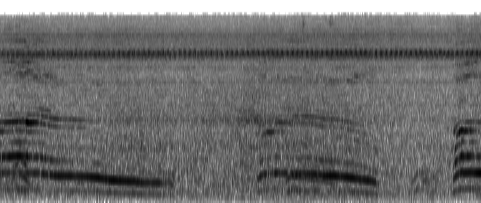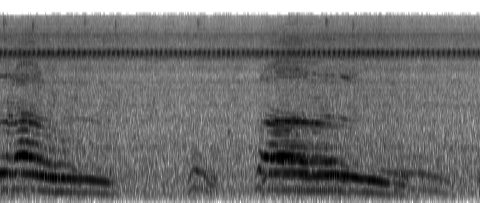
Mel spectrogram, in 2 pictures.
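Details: Cats in a nighttime sound battle: drawn-out wailing yowls that slide downward, in bursts about every five seconds with quieter gaps between, over a steady thin high whine in the background.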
